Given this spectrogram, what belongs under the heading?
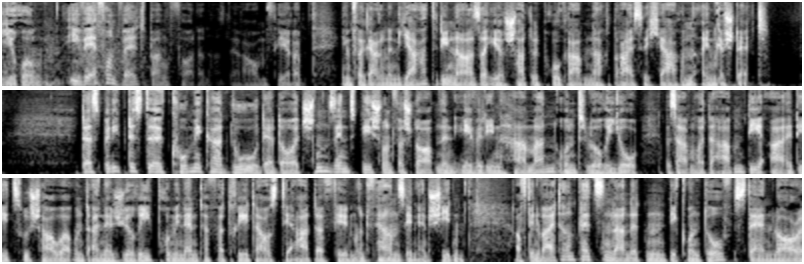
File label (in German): nachrichten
